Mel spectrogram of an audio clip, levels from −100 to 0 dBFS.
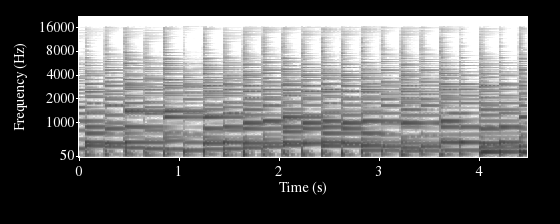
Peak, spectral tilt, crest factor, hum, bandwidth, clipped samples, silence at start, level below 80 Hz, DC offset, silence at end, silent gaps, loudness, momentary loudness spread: -16 dBFS; -5.5 dB/octave; 16 dB; none; 17 kHz; under 0.1%; 0 s; -52 dBFS; under 0.1%; 0 s; none; -31 LUFS; 3 LU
